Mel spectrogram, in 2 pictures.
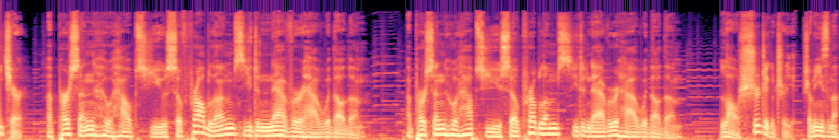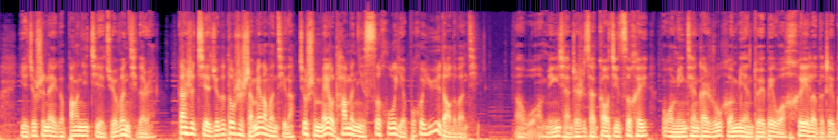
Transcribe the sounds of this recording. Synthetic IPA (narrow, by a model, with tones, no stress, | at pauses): i˥t͡ʃə̰˞˨˩ | ə˨pʰɜ˞˥sə̃˨nɦu˧ɦɛ˧lˠpsjʉ˨sovpʰɹ̥ɑ˥blə̃mzjudɪdnɛvə˞ɦə̰vwɪ˧θa˧ʊt̪̚ðə̰̃m | əpʰɜ˞˥sə̃˧nɦu˧ɦɛ˥lˠpsjʉ˨soʊvpʰɹ̥ɑ˥blə̃˨mz̥ju˨dɪdnɛvə˞ɦəvwɪ˧θa˥ʊt̪̚ðə̰̃˧m | lɑ̰˨˩ʊʂɻ̩˥ʈ͡ʂɤ˥˩ɡə˩ʈ͡ʂɻ̩̰˧˥jɛ̰˥˩ʂə˧˥nmə˧i˥˩s̬ɹ̩˩nə˩jɛ˨˩t͡ɕjo˥˧ʊʂɻ̩˥˧ne˥˩ɡə˩pɑ˥ŋni˧˥t͡ɕjɛ˨˩t͡ɕɥɛ˧˥wə˥˩nt̪ʰi̥˧˥d̪ə̰˧ɻə̰˧˥n | t̪a˥˧nʂ̬ɻ̩˥˩t͡ɕjɛ˨˩t͡ɕɥɛ˧˥d̪ə˧t̪o˥ʊʂ̬ɻ̩˥˩ʂə˧˥nmə˧jɑ˥˩ŋd̪əwə˥˩nt̪ʰi˧˥nə˧˨t͡ɕjo˥˧ʊʂɻ̩˥˩me˧˥ɪjo˨˩ʊt̪ʰa˥mə˨nni˨˩sɹ̩˥˩xu˥jɛ˨˩pu˧˥xwe˥˧ɪy˥˧t̪ɑ˥˩ʊd̪ə˩wə̰˥˩nt̪ʰi̥˧˥ | ə̰˧˩wɔ̰˨˩mi˧˥ŋɕjɛ̰˨˩nʈ͡ʂɤ˥˧ʂɻ̩˥˧t͡sa˥˩ɪkɑ˥ʊt͡ɕi˥˩t͡sɹ̩˥xe˥ɪwɔ˨˩mi˧˥ŋt̪ʰjɛ˥nka˥ɪɻu˧˥xɤ˧˥mjɛ˥˧nt̪we˥˩ɪpe˥˩ɪwɔ˨˩xe˥ɪlə˥˩d̪ə˩ʈ͡ʂɤ˥˩p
